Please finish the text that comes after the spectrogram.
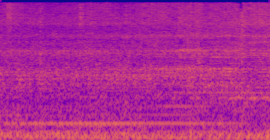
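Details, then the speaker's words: The "TrapBlazer" SUV on a frozen cold start after sitting about a month in snow. A faint, steady whistle from the secondary air injection pump sits above the rumbling cold idle, and the pump soon shuts off. "man you can hear the secondary air injection system whistle and make noise that pump was shut off in a second it puts warm a into the cataly converters"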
